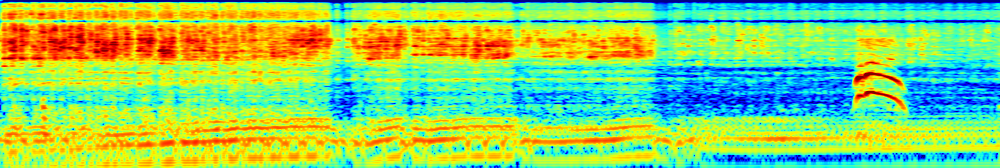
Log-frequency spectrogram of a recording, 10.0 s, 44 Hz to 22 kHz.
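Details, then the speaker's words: 1937 Chevy Coupe original Stovebolt 216 inline-six, first start after decades, choke adjusted, no coolant yet, oil pressure rising, a little smoke; steady low even idle, no misses or knocks, happy once warmed. Normal idle. "Just had to mess with the choke a little bit and once it warmed up it pretty happy."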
